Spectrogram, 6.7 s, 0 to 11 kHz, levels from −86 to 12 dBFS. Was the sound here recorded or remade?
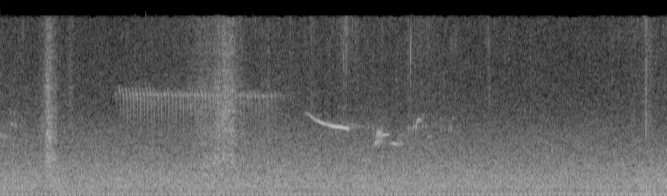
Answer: recorded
